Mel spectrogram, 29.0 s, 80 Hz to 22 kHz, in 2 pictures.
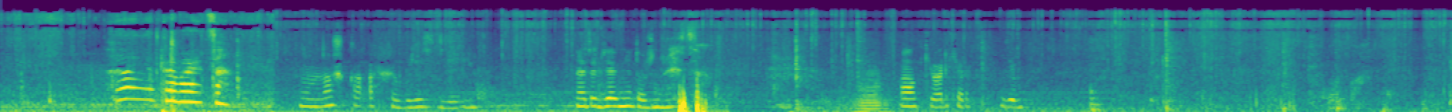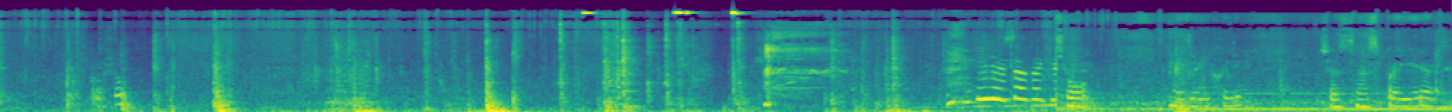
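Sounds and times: door opening: 0:07.7 - 0:09.2.

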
